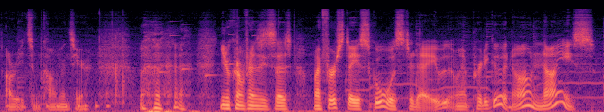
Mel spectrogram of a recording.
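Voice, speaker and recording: A man's voice: medium pitch, very animated, normal speed, faint music behind. A young man streaming a game, reading chat aloud and rambling in self-deprecating asides. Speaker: gaming streamer.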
